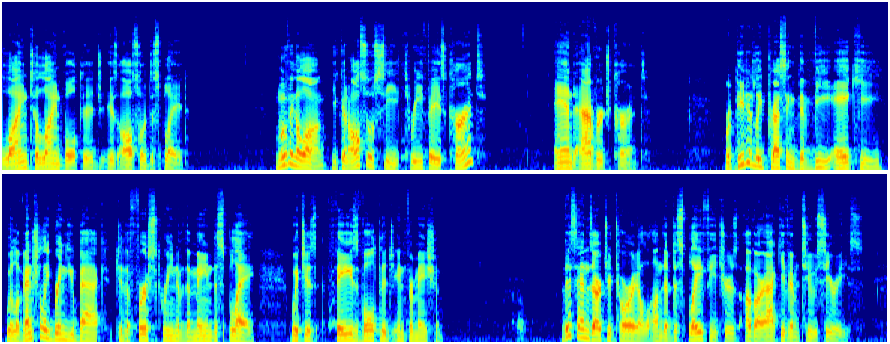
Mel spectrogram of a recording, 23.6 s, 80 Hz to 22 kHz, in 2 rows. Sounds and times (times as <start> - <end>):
Narration, monologue: 0.0 - 23.6.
